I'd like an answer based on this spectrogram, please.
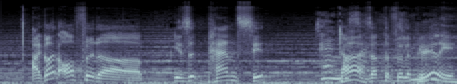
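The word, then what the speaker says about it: pancit: It's like pansit. You know, it's no gap between the pan and sit, but otherwise you've got it.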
